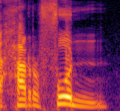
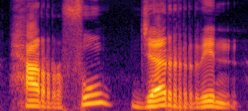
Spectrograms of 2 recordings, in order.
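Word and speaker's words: حرف جر: Cara bacanya juga antum harus ingat, jangan dibaca harfun. Bacanya harfu jarrin.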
